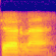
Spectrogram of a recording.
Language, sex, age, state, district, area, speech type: Tamil, male, 18-30, Tamil Nadu, Thoothukudi, rural, conversation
